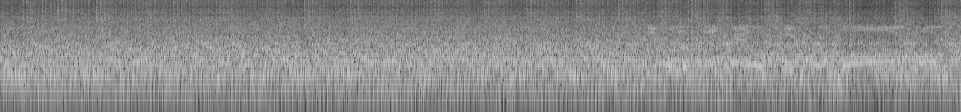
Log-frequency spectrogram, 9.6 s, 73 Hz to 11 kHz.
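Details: John Deere LA100 riding mower (5-speed transaxle), sat a long time with water in the tank and hard starting blamed on valves, now running off choke: busy, steady high-revving small-engine hum, no misses or stumbles; runs properly, though the spark plug is suspected to have failed.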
